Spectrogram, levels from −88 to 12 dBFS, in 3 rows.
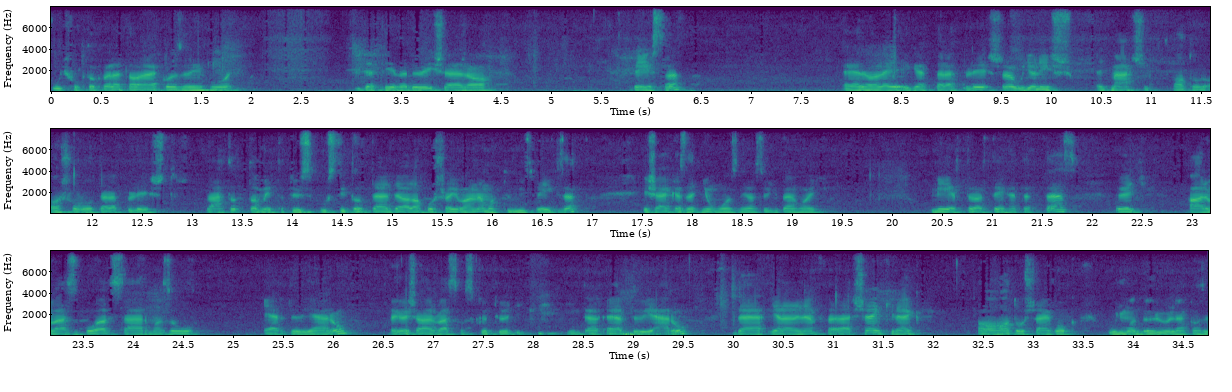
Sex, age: male, 30-49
